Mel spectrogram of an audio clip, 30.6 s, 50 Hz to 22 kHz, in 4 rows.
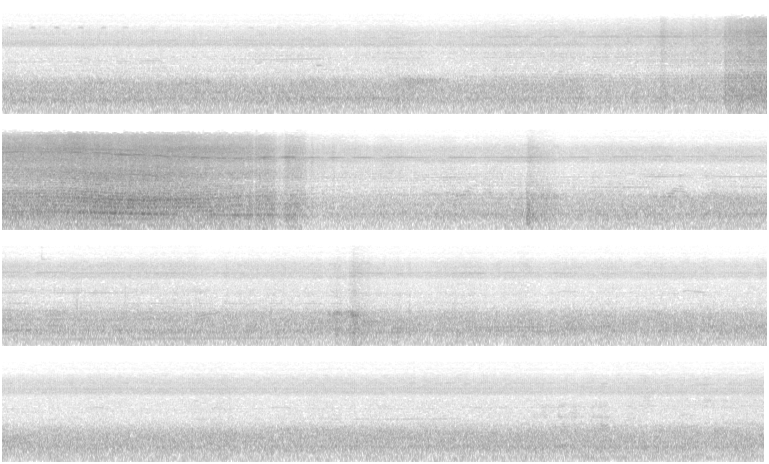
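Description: Four-motor electric RC model B-17 bomber flying past. Its propeller whine swells up about seven seconds in and fades away by about ten seconds, dropping in pitch as it passes. The rest is a faint, steady high hiss.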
